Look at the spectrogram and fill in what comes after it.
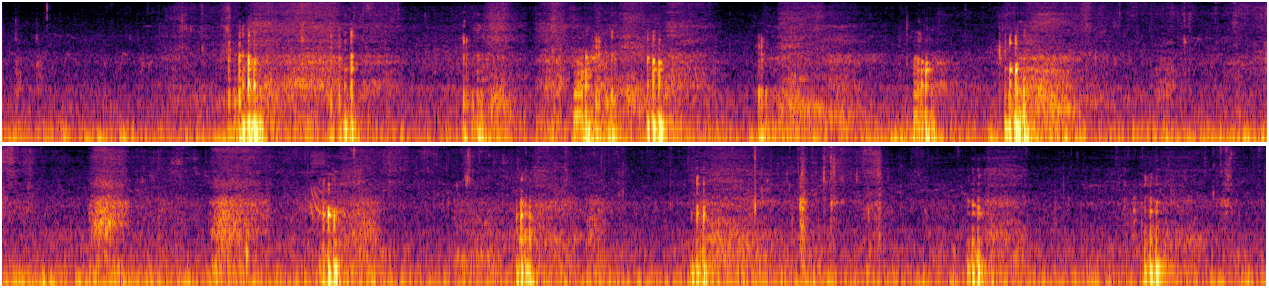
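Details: Farm pigs grunting as if conversing with their keeper: a run of brief, deep grunts at uneven intervals, a few stronger snorts standing out, with faint background voices.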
